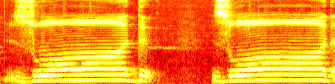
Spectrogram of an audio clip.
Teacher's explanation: اب آپ زواد کو جب ادا کریں گے آپ کو پتہ چلے گا آپ کی زبان کا کنارہ اوپر والی داڑھوں کی جڑ سے لگے گا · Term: حافۃ اللسان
